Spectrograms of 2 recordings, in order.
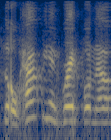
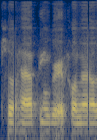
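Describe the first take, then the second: First: It is said in an excited, enthusiastic tone. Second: It is said in a flat, bored tone. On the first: The affirmation is felt with passion. The speaker calls it right. "if you get in a state of excitement, if you get enthusiastic" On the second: The affirmation feels like a chore. The speaker calls it wrong. "If you say it like that, you're not going to say it anymore"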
